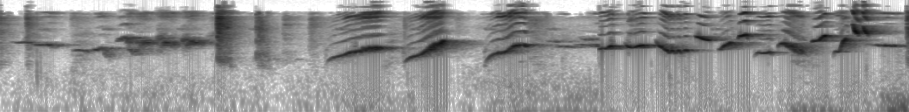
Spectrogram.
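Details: A white-rumped shama sings sweet drawn-out whistles, then loud upward-swooping notes about every half second, building into a tumbling rapid warble of varied chirps, with a few sharp clicks between.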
